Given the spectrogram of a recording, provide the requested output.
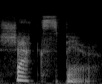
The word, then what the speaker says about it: Shakespeare: is good proof that the pronunciation of the first syllable was short and sharp and that the Warwickshire patois gave it the sound of shack sparrow in the earliest entries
